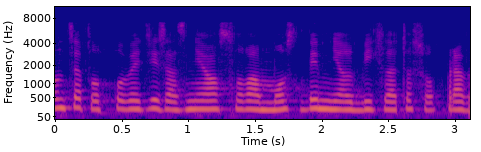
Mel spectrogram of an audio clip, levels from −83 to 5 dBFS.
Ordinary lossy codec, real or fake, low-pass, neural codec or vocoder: AAC, 48 kbps; fake; 7.2 kHz; codec, 16 kHz, 0.9 kbps, LongCat-Audio-Codec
